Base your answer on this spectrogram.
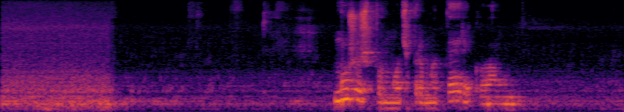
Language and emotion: Russian, neutral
